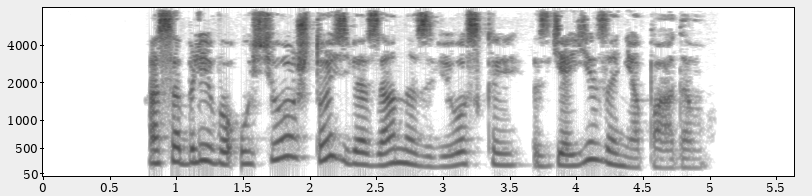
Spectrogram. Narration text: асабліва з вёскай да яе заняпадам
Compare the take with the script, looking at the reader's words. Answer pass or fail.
fail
